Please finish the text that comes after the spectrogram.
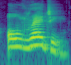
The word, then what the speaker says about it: already: In British English, when you find the letter A and L together, most of the times the pronunciation is that of all.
